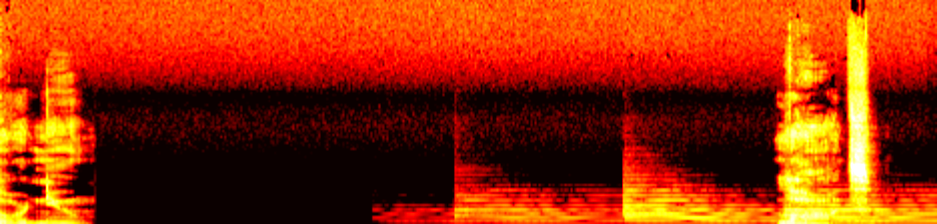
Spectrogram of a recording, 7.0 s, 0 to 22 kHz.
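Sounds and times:
speech: 0:00.0 - 0:00.8, 0:05.8 - 0:06.6
church bells ringing with a sustained hum: 0:02.9 - 0:07.0.

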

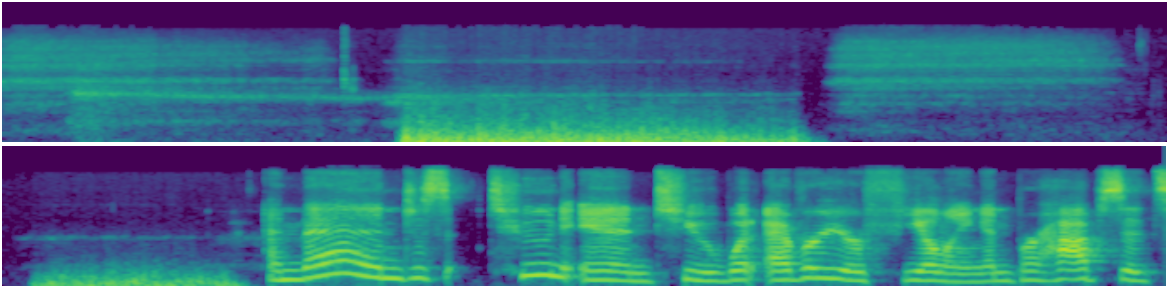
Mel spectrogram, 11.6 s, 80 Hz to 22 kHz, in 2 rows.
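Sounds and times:
deep breathing in through the nose and out through the mouth: 0:00.0 - 0:07.2
speech: 0:07.2 - 0:11.6.

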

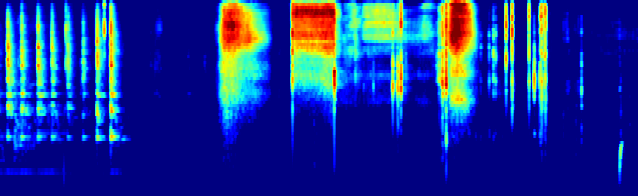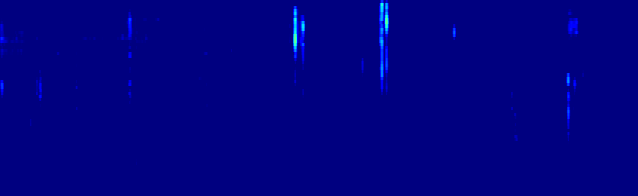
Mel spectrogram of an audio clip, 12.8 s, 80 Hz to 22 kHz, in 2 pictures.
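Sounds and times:
glass bottle clinks and taps: 0:00.0 - 0:01.4
glass bottles of red pop and vanilla cream soda opening with fizz: 0:02.2 - 0:05.6.

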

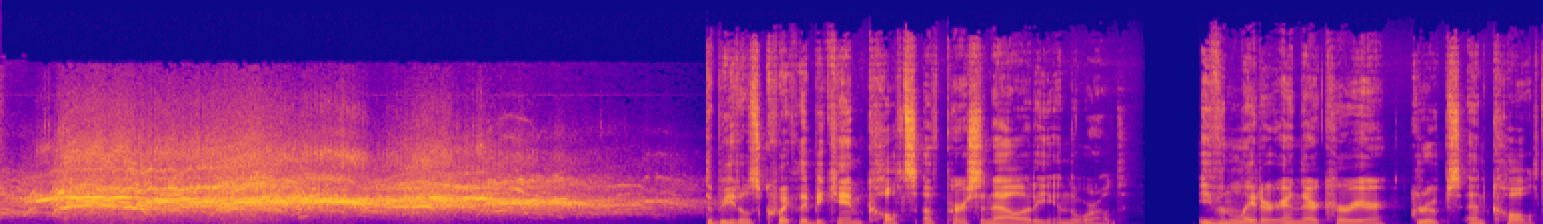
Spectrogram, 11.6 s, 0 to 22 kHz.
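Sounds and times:
crowd of teenage fans screaming: 0:00.0 - 0:05.3
speech: 0:05.3 - 0:11.5.

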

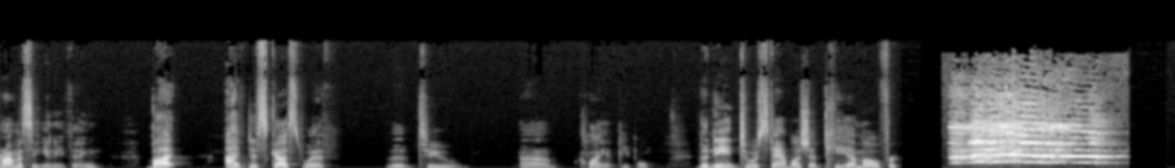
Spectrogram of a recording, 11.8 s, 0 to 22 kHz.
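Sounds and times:
speech: 0:00.0 - 0:09.6
rooster crowing: 0:09.4 - 0:11.4.

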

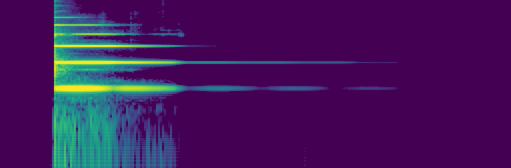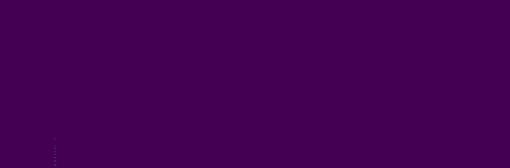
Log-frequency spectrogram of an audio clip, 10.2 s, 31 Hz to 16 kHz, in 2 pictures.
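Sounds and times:
meditation bell ringing: 0:00.6 - 0:01.9.

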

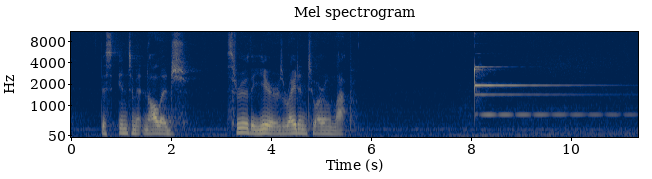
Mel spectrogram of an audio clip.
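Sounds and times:
speech: 0:00.6 - 0:02.4, 0:03.1 - 0:05.6
single bell ringing: 0:08.1 - 0:11.3.

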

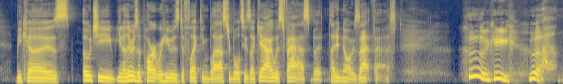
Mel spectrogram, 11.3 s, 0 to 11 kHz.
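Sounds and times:
speech: 0:00.3 - 0:08.2, 0:09.3 - 0:11.2
person yawning with voiced sighing: 0:09.3 - 0:11.2.

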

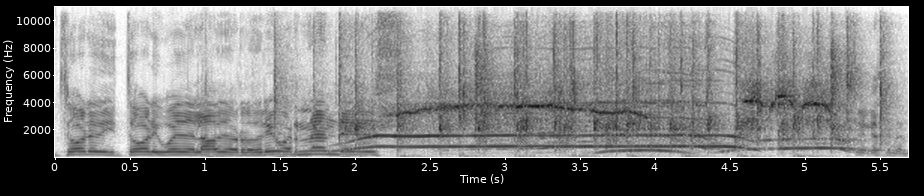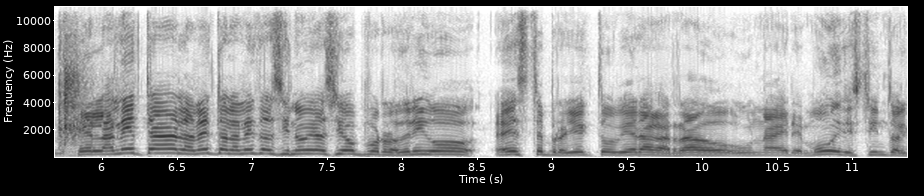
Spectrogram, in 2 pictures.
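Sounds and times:
speech: 0:00.0 - 0:02.4, 0:05.4 - 0:11.3
crowd applauding: 0:01.5 - 0:06.1
crowd shouting: 0:01.9 - 0:05.4
high whistles from a crowd: 0:02.0 - 0:05.4.

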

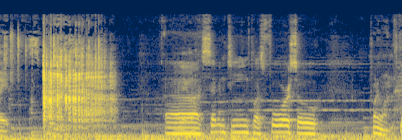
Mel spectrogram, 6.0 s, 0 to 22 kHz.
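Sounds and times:
dice rolling on a hard table: 0:00.0 - 0:01.8
speech: 0:02.5 - 0:05.0, 0:05.6 - 0:06.0.

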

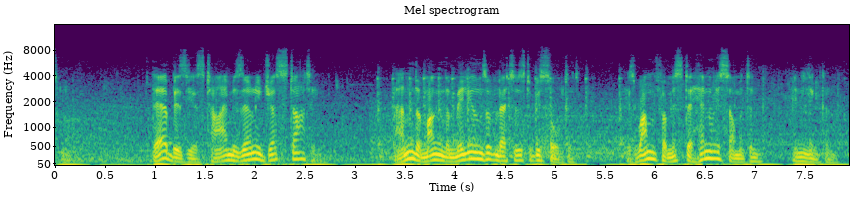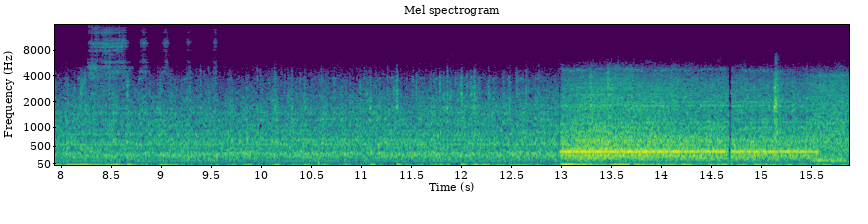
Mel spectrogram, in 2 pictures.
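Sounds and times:
special parcels train rumbling at a station in Manchester: 0:00.0 - 0:15.8
speech: 0:01.0 - 0:02.8, 0:03.4 - 0:08.4.

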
